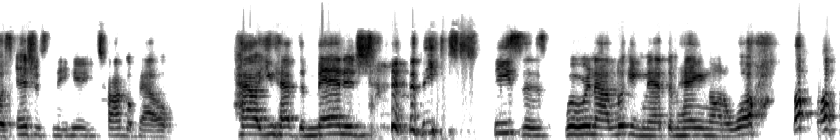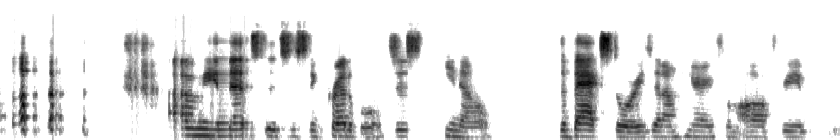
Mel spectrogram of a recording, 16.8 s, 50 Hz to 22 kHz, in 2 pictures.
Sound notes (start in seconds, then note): 7.7 laughs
